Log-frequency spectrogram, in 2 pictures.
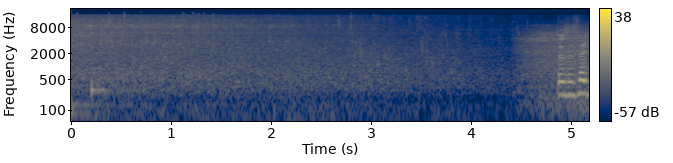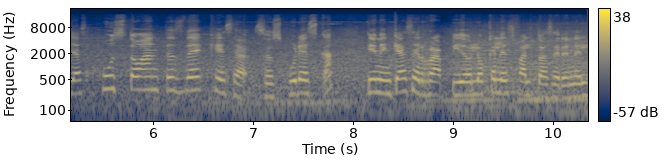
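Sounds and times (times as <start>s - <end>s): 
rushing river water with gurgling: 0.0s - 5.5s
speech: 4.9s - 10.3s.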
